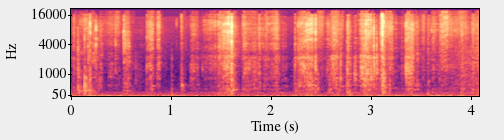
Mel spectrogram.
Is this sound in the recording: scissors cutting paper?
yes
